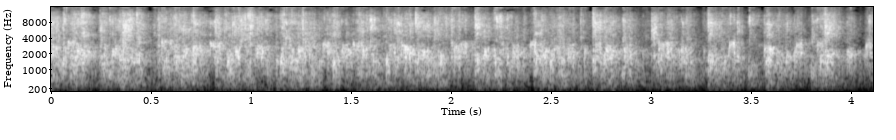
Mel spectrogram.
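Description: Audience applauding, many hands clapping steadily, with the speaker at the podium clapping along.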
